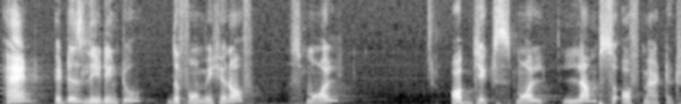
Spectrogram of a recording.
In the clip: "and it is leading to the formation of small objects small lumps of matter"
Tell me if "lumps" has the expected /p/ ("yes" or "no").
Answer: yes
